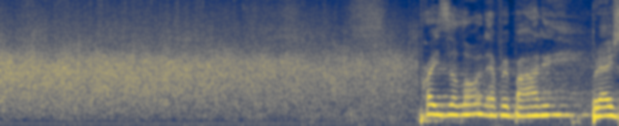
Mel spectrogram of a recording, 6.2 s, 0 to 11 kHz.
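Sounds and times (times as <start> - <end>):
applause from a large audience: 0.0 - 4.2
speech: 4.2 - 6.1.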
